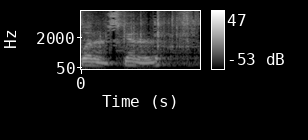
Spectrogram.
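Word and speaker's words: Lynyrd Skynyrd: Starting with the first one, and of course, that is pronounced Leonard Skinner.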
